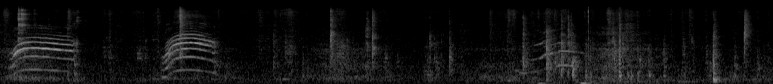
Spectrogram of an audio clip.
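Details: Indoor pet cats demanding their breakfast give two loud, arched meows about a second and a half apart, then a fainter meow amid clicks and light household clatter.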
